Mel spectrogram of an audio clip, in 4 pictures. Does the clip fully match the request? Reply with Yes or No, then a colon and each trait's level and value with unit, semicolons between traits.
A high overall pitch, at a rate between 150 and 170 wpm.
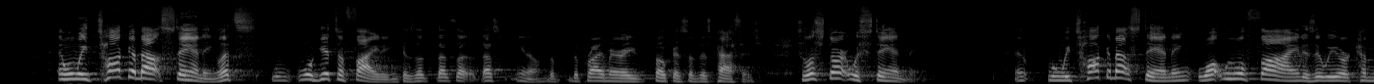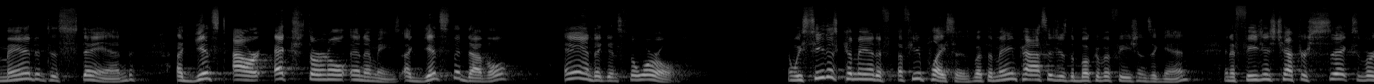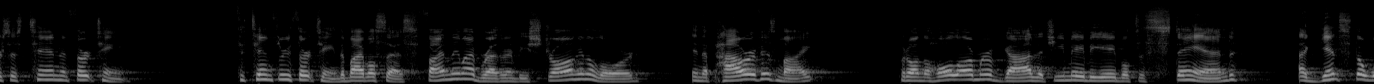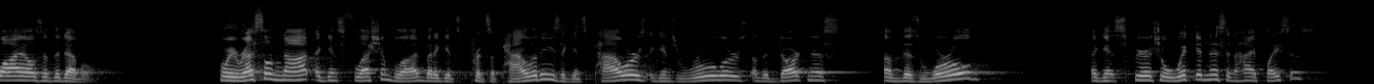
Yes: high, 195 Hz; average, 165 wpm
